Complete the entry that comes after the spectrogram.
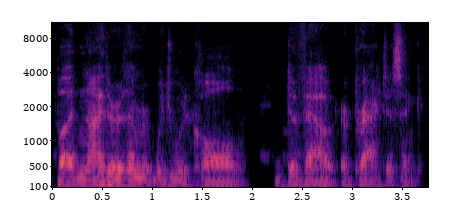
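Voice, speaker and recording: A man's voice: deep voice, normal speed, breathy edge. A young man from Virginia, a comedian guest, telling stories with a wry tone in a casual podcast chat. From Richmond, Virginia, USA. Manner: wry storytelling with laughs.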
